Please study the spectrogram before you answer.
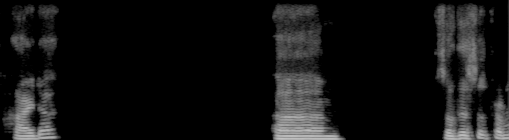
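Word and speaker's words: Xaayda: could see right here underline x a a y d a so that's pronounce Haida um so this is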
